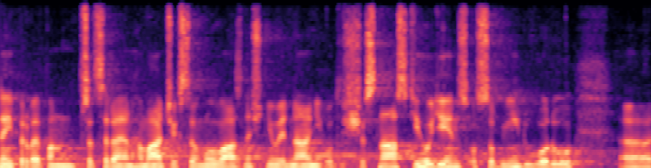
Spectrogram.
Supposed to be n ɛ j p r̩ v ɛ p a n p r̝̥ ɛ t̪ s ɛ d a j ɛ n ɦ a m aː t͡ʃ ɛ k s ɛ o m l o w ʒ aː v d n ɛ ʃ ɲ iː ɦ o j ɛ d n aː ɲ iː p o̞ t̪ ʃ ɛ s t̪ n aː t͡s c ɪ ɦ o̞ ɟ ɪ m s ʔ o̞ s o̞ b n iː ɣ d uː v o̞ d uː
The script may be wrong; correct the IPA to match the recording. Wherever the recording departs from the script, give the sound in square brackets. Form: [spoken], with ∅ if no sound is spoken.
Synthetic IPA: n ɛ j p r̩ v ɛ p a n p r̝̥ ɛ t̪ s ɛ d a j [a] n ɦ a m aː t͡ʃ ɛ k s ɛ o m l o w [v] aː [z] d n ɛ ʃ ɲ iː ɦ o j ɛ d n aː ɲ iː [ʔ] o̞ t̪ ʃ ɛ s t̪ n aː t͡s c ɪ ɦ o̞ ɟ ɪ [n] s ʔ o̞ s o̞ b [ɲ] iː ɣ d uː v o̞ d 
